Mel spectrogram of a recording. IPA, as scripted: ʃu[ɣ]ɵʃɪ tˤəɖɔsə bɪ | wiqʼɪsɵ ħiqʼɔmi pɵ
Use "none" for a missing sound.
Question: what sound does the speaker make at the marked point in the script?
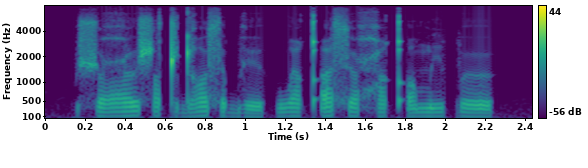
ʕ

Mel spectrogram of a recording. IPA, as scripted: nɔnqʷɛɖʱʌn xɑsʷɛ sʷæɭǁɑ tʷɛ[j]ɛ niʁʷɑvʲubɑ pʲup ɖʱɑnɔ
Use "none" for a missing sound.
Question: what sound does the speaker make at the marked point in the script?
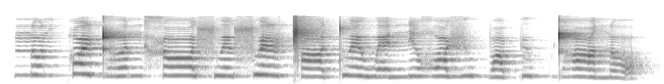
w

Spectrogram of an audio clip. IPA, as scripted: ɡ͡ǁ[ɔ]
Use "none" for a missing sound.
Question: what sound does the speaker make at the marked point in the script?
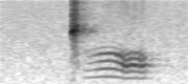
ɔ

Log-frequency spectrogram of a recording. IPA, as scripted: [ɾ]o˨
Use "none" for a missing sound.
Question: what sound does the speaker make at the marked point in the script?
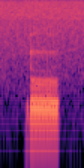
ɾ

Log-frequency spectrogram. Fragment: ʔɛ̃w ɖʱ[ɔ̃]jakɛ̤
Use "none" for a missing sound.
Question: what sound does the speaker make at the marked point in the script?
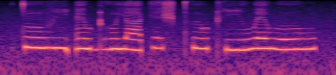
õ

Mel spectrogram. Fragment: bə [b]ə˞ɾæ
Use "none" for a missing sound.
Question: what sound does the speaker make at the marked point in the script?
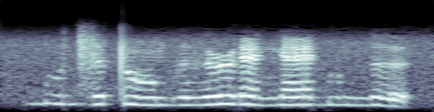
ð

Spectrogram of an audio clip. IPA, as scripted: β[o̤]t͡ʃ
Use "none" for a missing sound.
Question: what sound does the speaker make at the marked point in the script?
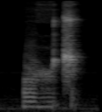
o̤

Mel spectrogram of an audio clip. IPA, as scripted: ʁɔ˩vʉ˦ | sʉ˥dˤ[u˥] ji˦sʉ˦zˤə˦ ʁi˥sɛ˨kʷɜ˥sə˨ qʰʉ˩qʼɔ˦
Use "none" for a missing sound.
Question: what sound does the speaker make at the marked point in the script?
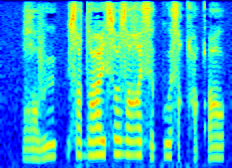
u˥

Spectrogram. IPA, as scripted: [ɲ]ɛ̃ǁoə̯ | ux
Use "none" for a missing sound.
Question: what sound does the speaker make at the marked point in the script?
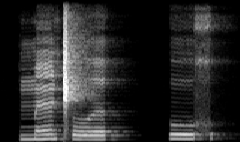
m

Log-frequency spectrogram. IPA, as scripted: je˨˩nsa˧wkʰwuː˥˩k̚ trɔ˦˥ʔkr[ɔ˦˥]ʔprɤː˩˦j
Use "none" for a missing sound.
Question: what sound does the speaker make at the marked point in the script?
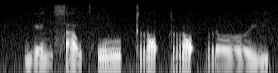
ɔ˦˥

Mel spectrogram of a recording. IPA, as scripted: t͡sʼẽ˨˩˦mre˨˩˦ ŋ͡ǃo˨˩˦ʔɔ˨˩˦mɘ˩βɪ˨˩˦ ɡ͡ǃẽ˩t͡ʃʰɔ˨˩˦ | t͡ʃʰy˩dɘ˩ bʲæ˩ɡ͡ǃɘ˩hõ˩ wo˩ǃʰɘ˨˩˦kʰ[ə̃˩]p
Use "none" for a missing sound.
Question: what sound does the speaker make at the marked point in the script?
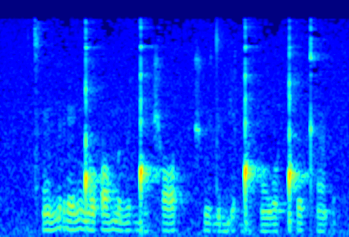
æ̃˩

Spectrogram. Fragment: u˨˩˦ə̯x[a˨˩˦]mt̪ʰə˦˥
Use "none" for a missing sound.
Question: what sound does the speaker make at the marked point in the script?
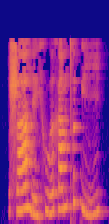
a˧˥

